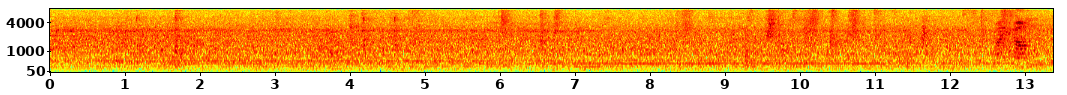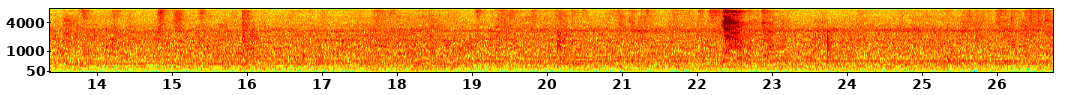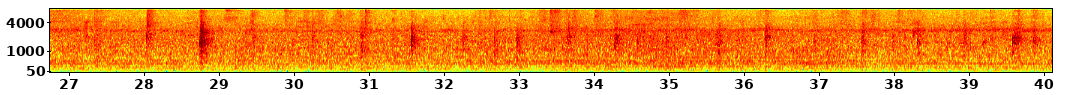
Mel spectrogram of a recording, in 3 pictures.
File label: Newspaper Spanish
